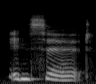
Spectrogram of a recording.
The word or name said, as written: insert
